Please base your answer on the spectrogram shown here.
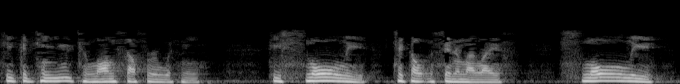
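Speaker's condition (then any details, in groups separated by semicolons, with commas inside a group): Cleft palate; congenital cleft palate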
